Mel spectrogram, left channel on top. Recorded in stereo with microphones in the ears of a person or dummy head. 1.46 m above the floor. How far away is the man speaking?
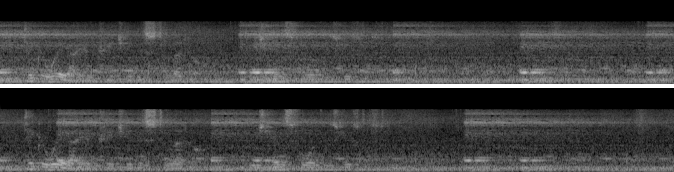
About 1.7 m.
